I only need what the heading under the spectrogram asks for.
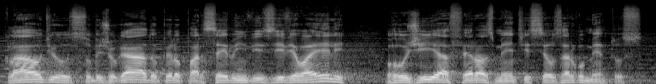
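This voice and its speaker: A man's voice: deep voice, unhurried, long reverb tail, soft background music. A man narrating a radio soap opera from a script in a solemn, theatrical, literary manner.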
